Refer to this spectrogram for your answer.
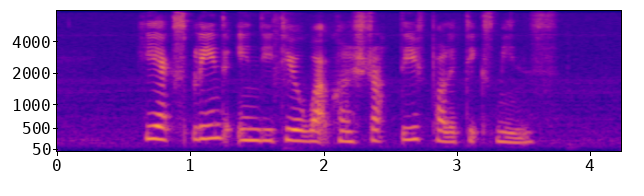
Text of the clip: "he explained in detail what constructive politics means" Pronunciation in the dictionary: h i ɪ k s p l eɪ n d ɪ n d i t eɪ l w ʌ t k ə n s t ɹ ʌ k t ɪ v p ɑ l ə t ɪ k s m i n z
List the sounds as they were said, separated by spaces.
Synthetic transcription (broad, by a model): h i ɪ k s p l eɪ n d ɪ n d i t eɪ l w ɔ t k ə n s t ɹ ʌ k t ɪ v p ɑ l ə t ɪ k s m i n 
